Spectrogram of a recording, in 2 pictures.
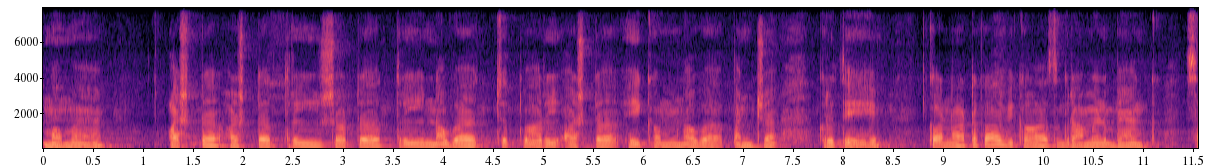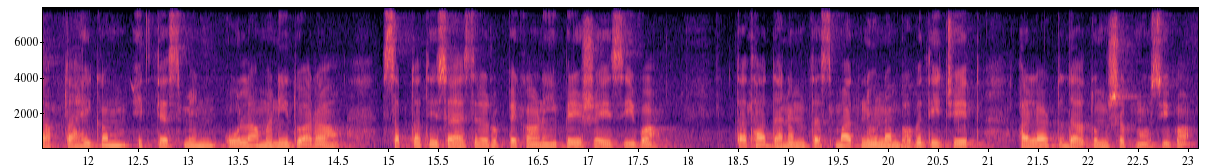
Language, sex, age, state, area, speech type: Sanskrit, male, 45-60, Rajasthan, rural, read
